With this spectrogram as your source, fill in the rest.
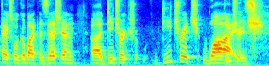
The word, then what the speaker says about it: Dietrich: Dietrich Wise. Dietrich. That's a tough name like to ostrich.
